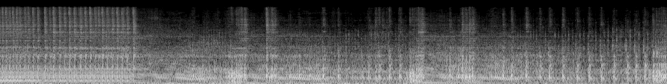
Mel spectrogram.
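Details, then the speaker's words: Kawasaki KX80 two-stroke with KX100 99cc big-bore cylinder, warming up after new head gasket and fixed-up head cured coolant leak; crisp idle settling into an even popping rhythm with light blips, clean and steady; owner says it runs really crispy. "it's running like really crispy man it sounds really good I'm happy with"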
